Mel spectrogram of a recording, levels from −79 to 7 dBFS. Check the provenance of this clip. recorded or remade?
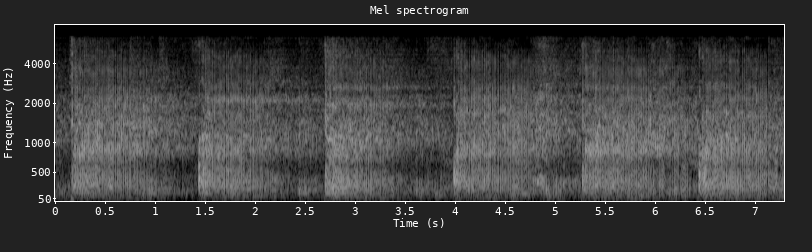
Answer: remade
